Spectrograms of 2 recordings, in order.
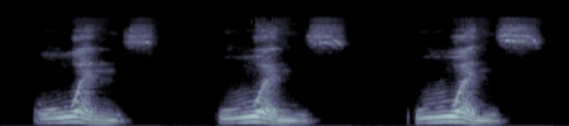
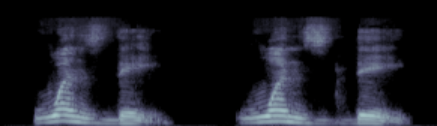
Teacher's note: Solo van a sonar a wens. O sea, es como que solo suene la W, la E como una E, la N y la Z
